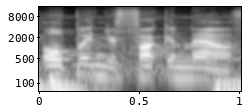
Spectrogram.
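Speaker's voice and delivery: put-on screaming, yelled. Retelling how he went around yelling at random people, retelling a scream. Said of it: "screaming at them".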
